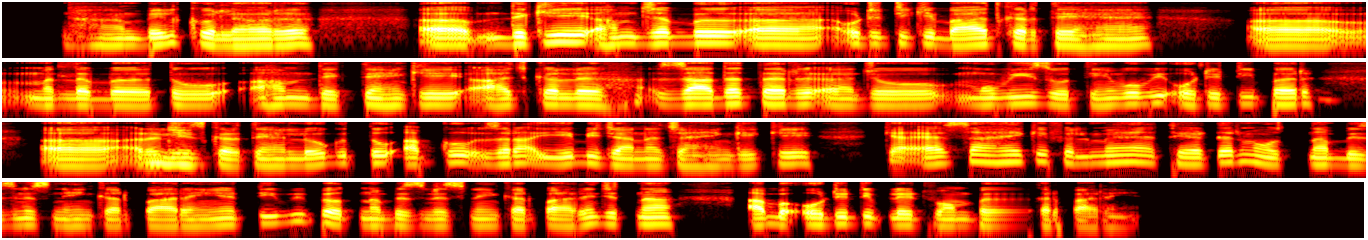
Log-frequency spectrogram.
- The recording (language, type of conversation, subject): Hindi, podcast, क्या अब वेब-सीरीज़ और पारंपरिक टीवी के बीच का फर्क सच में कम हो रहा है?
- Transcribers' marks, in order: in English: "मूवीज़"; in English: "रिलीज़"; in English: "थिएटर"; in English: "बिज़नेस"; in English: "बिज़नेस"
